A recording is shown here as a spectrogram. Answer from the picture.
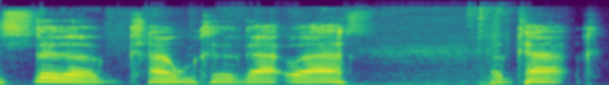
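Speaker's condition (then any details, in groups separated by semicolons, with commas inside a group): Cerebral palsy; affects voice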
